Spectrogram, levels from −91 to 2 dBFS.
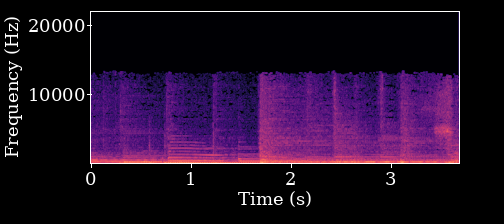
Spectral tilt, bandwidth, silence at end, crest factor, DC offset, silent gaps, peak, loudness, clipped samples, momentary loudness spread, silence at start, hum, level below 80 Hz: -6.5 dB/octave; 13.5 kHz; 0 s; 14 dB; under 0.1%; none; -12 dBFS; -28 LUFS; under 0.1%; 4 LU; 0 s; none; -34 dBFS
